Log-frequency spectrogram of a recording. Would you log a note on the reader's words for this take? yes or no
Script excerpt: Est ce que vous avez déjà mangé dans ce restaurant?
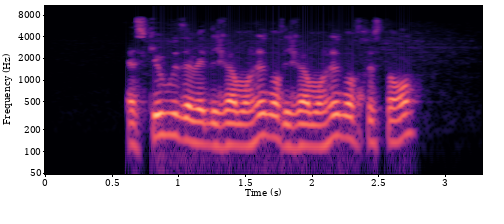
yes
